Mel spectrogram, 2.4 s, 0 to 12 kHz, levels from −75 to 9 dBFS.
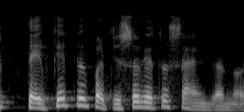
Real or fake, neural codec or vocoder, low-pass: real; none; 7.2 kHz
